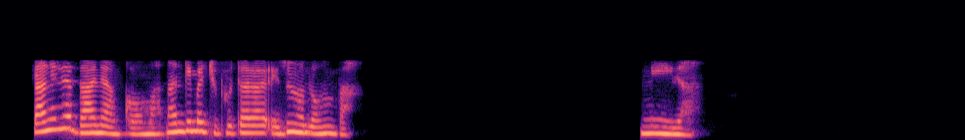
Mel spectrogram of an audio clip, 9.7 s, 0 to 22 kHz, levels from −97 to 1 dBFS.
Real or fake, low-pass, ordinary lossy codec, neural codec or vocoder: fake; 3.6 kHz; none; codec, 32 kHz, 1.9 kbps, SNAC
